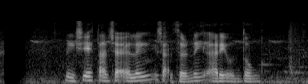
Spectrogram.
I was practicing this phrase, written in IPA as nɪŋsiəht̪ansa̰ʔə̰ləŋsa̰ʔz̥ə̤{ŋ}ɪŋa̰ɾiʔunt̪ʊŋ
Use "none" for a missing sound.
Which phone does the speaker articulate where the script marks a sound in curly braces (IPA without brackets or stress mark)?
n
